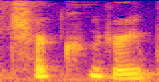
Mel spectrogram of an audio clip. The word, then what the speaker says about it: charcuterie: They're not even saying it right, aren't they? – No, yes, yeah, not. – It's charcuterie board. Charcuterie. Right? Yeah, I said it wrong.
